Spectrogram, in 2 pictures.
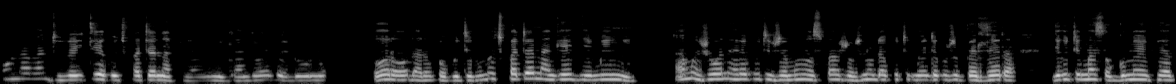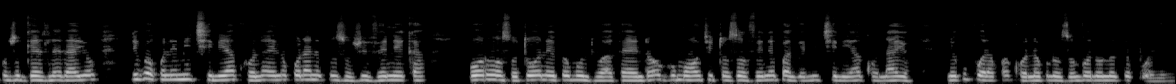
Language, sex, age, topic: Ndau, male, 36-49, health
